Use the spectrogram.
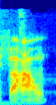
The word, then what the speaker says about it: Pharaon: In French we say Pharaon. So his nickname is Le Pharaon. Literally, phonetically, it's like saying the Pharaoh in French. In French we say Le Pharaon.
